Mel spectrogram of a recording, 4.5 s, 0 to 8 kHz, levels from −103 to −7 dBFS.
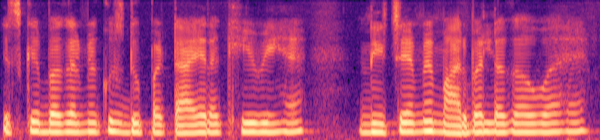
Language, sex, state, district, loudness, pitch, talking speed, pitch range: Hindi, female, Jharkhand, Ranchi, -15 LUFS, 190 Hz, 185 wpm, 180-195 Hz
